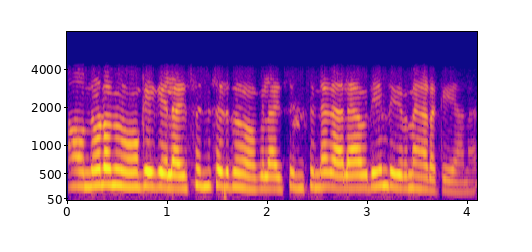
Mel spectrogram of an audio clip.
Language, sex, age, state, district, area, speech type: Malayalam, female, 45-60, Kerala, Alappuzha, rural, conversation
